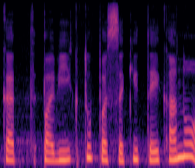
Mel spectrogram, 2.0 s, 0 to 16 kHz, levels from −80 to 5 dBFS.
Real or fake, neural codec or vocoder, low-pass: real; none; 14.4 kHz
